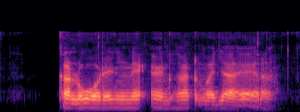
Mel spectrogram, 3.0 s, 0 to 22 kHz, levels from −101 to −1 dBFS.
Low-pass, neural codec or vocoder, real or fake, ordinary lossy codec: none; codec, 16 kHz, 4.8 kbps, FACodec; fake; none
